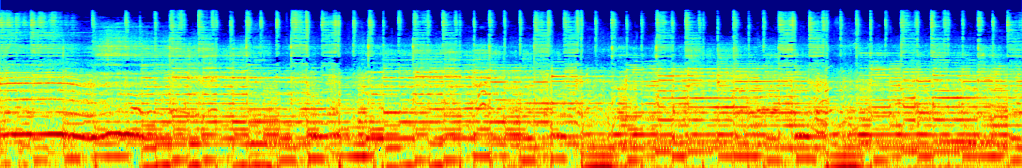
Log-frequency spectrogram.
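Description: Live rock band playing an instrumental passage: electric guitars carrying the melody over bass and a steady drum beat, with no singing.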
